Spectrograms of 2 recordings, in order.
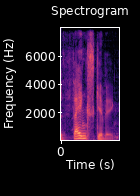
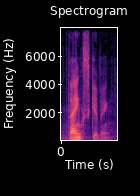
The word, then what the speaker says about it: Thanksgiving: the way you say I think around here they say it's more of a first syllable accent right Thanksgiving I don't say it that way I say Thanksgiving that's how I say it you do too I just it seems like one of the things I noticed when I moved to Pittsburgh 30 plus years ago is that a lot of words where I would accent the second syllable pittsburger accent the first uh also like uh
